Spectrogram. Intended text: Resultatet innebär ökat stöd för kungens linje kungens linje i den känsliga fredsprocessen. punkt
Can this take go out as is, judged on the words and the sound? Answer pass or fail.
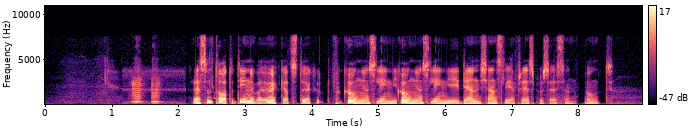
fail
